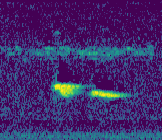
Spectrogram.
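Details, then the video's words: Common kingfisher uttering a pair of sharp, very high whistled notes, the second slightly longer and lower, against faint background hiss. "The song of the Kingfisher"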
